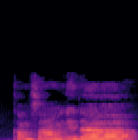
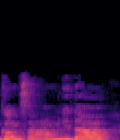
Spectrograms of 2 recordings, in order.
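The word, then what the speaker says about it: 감사합니다: Ibig sabihin, pwedeng ka, pwedeng ga. Pwedeng kamsahamnida, pwedeng gamsahamnida, okay lang yun.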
